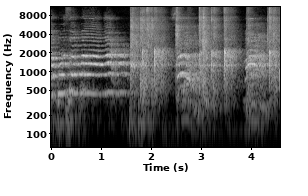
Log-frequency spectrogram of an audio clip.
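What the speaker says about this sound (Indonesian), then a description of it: "Tepuk semangat!" A group claps along to a spirited chant, with sharp irregular bursts of close, loud hand claps mixed with cheering voices.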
